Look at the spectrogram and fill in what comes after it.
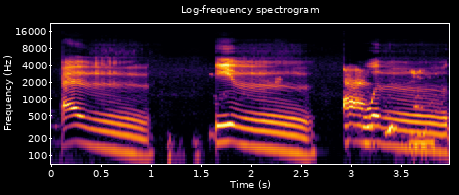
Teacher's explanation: Ujung lidah menyentuh ke ujung gigi atas.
